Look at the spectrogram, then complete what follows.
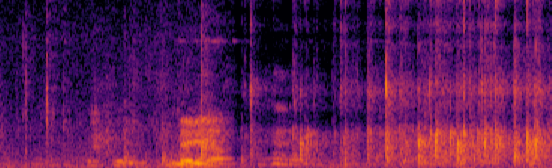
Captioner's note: applause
